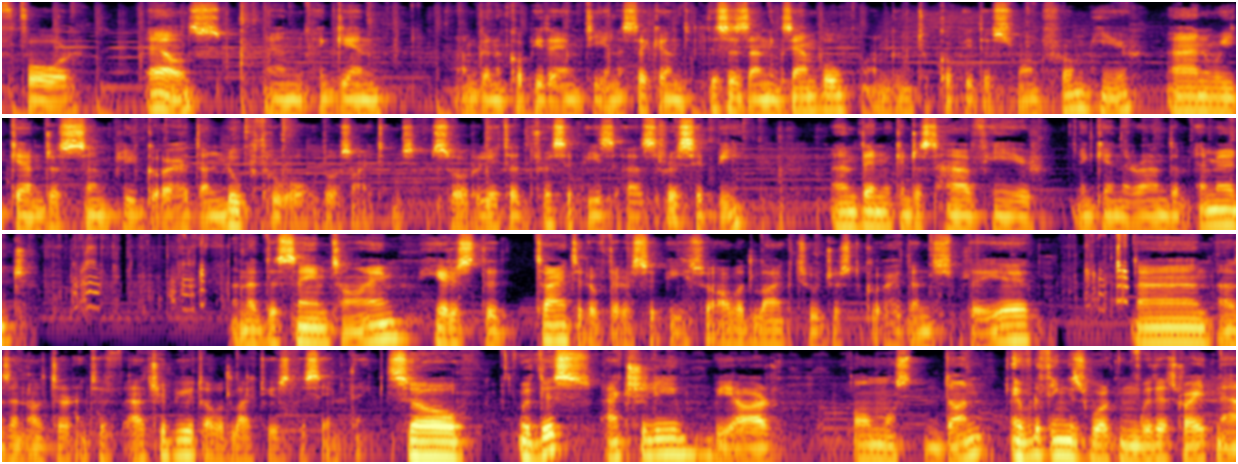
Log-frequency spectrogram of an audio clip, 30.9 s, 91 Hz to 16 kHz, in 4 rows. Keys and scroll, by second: 1.3 Return, 1.6 Right, 1.9 shift+Left, 2.2 Return, 2.7 super+Right, 3.2 Down, 3.5 super+Right, 4.0 Up, 4.2 super+v, 4.4 Return, 6.0 shift+Down, 6.2 shift+super+Right, 6.3 super+c, 7.2 super+v, 8.0 Up, 8.3 Left, 8.9 alt+shift+Right, 9.1 super+x, 9.3 super+BackSpace, 10.3 super+v, 12.1 alt+shift+Left, 12.3 super+c, 13.7 Down, 14.1 alt+Right, 14.6 Right, 15.0 shift+Left, 16.7 alt+super+l, 16.7 super+s, 16.8 super+1, 18.4 alt+Up, 19.1 Return, 20.3 Up, 20.8 ctrl+shift+j, 21.6 super+v, 22.4 super+s, 22.4 alt+super+l, 22.4 super+s, 22.9 alt+super+l, 23.0 super+s, 24.1 super+s, 26.9 alt+super+l, 27.0 super+s, 29.1 super+r.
